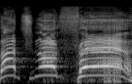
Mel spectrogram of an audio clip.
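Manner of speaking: very high, furious, shrill devil screech. Acting out the devil screaming at the referee: screaming as the devil. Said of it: "he screams in the face of Grace".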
